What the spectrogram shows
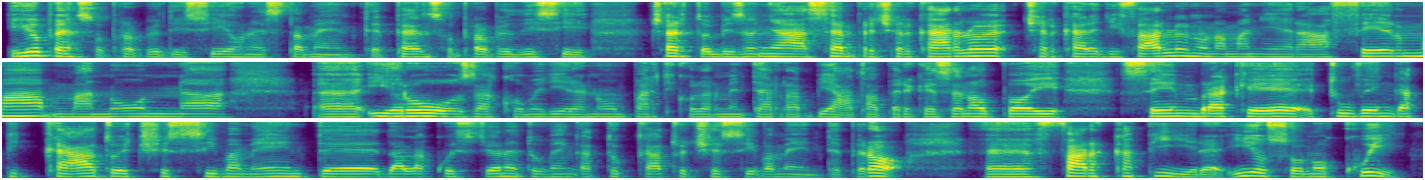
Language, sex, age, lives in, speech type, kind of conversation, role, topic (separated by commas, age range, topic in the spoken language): Italian, female, 20-24, Italy, conversation, podcast, guest, Qual è il primo piccolo passo che posso fare per diventare più assertivo?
